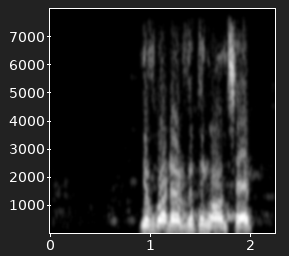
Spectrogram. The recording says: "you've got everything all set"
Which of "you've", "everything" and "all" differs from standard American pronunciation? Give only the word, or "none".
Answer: everything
